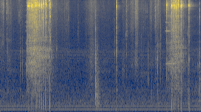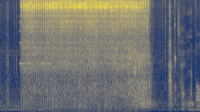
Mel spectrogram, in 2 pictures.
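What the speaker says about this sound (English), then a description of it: "Tighten the bolt down" Power tool driving a headlight bracket bolt on a Volkswagen GTI, a short buzz, then a sustained whirring run of about three seconds, close up, between clicks and handling noises.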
